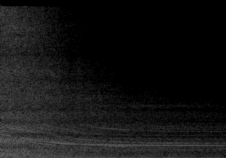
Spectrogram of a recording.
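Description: DJI Phantom quadcopter's motors and propellers spinning down after landing: a sudden rush with a whine that falls in pitch over about a second and a half, then holds steady as it fades.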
